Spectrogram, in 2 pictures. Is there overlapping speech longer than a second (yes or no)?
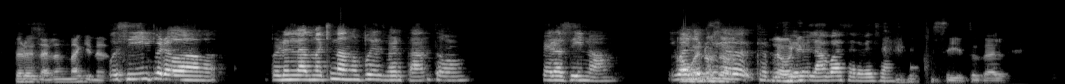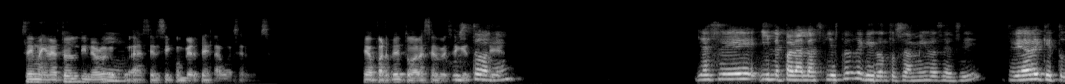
yes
